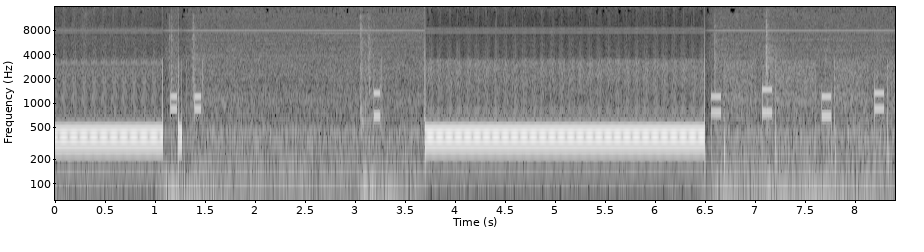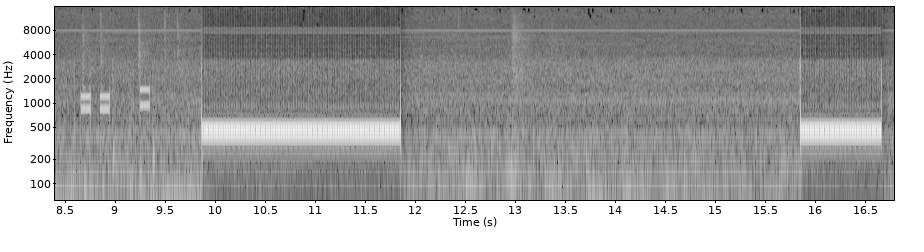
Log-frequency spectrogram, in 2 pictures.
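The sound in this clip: A telephone dial tone and touch-tone dialing as a call is placed through a conference bridge. Steady tones alternate with quick runs of keypad beeps, then a different long tone sounds in two separate stretches, all without talk.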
